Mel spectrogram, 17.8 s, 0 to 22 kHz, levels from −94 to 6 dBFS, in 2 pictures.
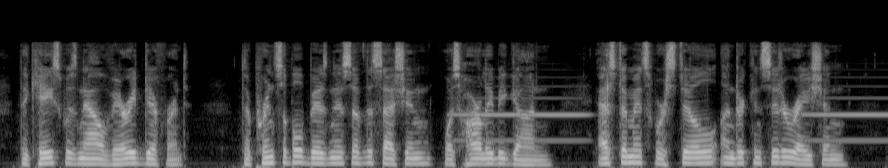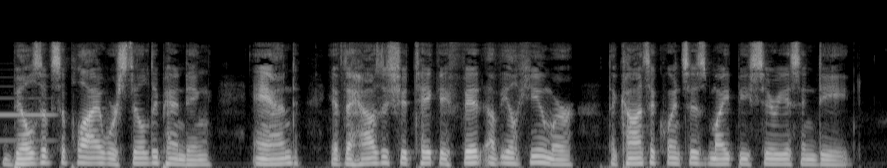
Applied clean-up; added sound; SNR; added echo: none; Wind instrument, woodwind instrument; 16 dB; none.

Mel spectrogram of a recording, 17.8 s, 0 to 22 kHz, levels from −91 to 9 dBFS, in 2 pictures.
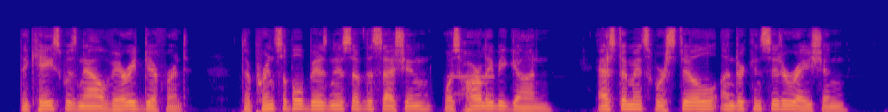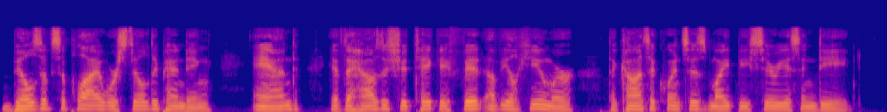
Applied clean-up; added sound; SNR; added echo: neural mask model DeepFilterNet 3.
